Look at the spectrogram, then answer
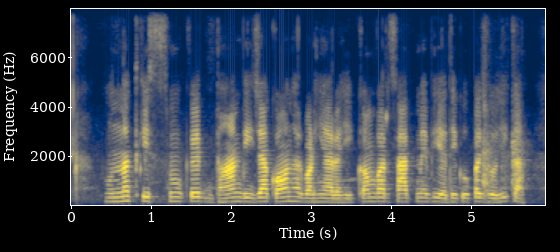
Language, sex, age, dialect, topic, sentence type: Chhattisgarhi, female, 25-30, Northern/Bhandar, agriculture, question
